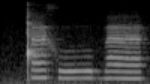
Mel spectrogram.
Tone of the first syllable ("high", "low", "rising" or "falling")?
high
